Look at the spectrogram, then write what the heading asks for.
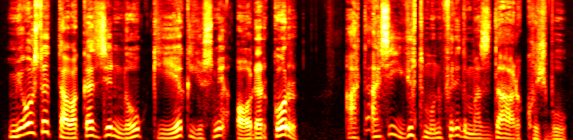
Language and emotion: Kashmiri, surprised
